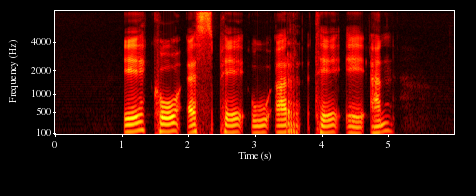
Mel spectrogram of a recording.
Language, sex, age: Norwegian, male, 40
